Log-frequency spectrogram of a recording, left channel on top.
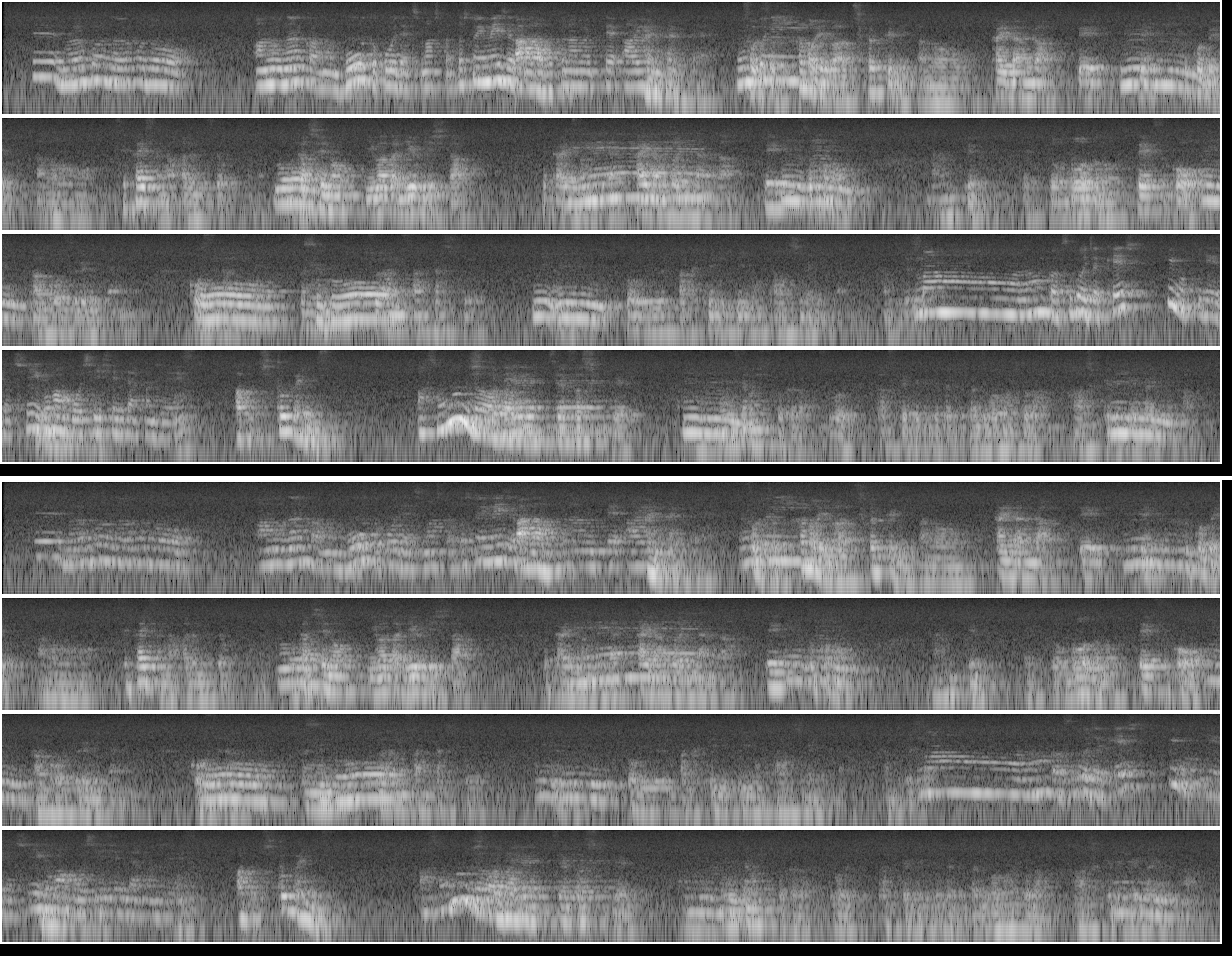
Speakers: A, on the left; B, on the left.
A: え、なるほど、なるほど。あの、なんかあの、ボート漕いだりしました。私のイメージだとなんかベトナムって、
B: ああ、
A: ああいうのがあって。
B: はいはいはい。
A: 本当に、
B: そうです、そうです。ハノイは近くに、あの、海岸があって、
A: うん
B: で、そこで、あの、世界遺産があるんですよ。なんか昔の岩が隆起した
A: うん。お
B: 世界遺産みたいな、
A: ー、へえ、
B: 海岸沿いみたいなのがあって、
A: うんうん。
B: そこの、なんていうんですかね、えっと、ボート乗ってそこを観光するみたいな
A: うん。
B: コースがあって、
A: おー、
B: それにツアーに参加して、
A: すごーい。うんうん。
B: なんで、そういうアクティビティも楽しめるみたいな感じでした。
A: まあ、なんかすごい、じゃあ景色も綺麗だし、
B: うん、
A: ご飯も美味しいし、
B: うん。
A: みたいな感じ
B: そうですね。あと人がいいんですよ。
A: あ、そうなんだ。
B: 人がめっちゃ優しくて、
A: へえ。
B: あの、
A: うんうん。
B: お店の人とかがすごい助けてくれたりとか、地元の人が話しかけてくれたりとか、
A: うん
